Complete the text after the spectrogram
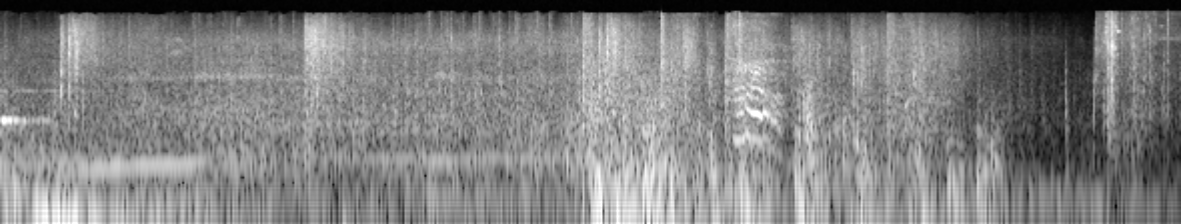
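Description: A car engine runs and rumbles over rough ground.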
